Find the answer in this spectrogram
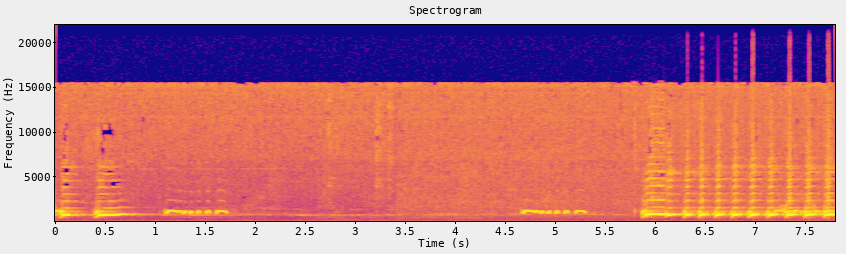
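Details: Perkutut Bangkok zebra dove recorded 16 October 2023: a couple of strong coos open, then soft distant trilled phrases and quiet, before a close bird bursts into rapid, mellow, rhythmic cooing near the end.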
